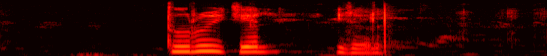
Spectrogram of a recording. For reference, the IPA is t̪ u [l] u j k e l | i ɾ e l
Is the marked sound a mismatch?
yes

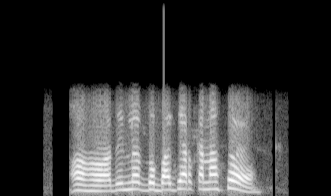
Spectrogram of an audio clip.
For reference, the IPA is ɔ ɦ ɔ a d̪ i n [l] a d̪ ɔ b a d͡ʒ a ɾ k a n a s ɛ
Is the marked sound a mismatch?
no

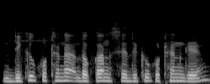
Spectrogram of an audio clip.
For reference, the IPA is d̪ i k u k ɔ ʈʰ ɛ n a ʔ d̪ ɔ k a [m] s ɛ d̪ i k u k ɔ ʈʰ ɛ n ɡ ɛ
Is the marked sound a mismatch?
yes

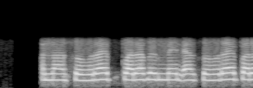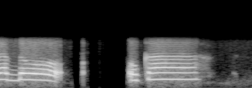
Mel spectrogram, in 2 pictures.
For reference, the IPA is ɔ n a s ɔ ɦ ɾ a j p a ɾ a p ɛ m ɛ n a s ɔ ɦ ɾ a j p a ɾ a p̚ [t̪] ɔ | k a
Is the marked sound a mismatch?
yes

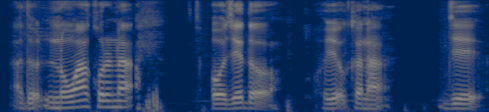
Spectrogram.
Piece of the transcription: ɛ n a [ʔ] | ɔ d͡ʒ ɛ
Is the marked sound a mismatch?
no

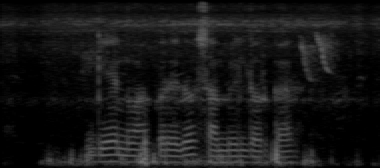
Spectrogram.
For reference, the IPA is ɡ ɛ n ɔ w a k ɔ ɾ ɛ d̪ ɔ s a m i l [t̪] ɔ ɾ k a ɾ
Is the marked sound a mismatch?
yes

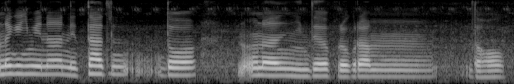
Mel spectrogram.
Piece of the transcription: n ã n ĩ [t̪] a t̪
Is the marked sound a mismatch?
no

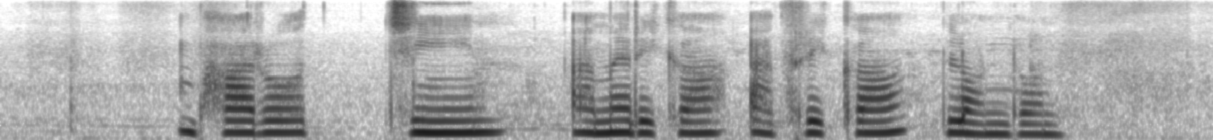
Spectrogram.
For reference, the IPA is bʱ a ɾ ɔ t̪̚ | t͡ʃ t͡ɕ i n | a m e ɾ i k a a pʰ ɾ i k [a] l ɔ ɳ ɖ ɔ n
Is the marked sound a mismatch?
no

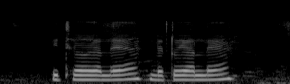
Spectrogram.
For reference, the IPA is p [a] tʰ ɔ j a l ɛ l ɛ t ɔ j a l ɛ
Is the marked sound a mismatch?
yes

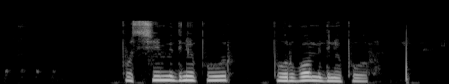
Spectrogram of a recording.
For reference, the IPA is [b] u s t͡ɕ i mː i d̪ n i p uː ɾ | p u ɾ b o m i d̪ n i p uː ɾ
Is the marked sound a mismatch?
yes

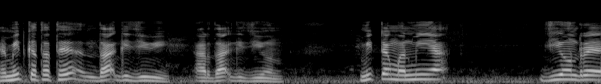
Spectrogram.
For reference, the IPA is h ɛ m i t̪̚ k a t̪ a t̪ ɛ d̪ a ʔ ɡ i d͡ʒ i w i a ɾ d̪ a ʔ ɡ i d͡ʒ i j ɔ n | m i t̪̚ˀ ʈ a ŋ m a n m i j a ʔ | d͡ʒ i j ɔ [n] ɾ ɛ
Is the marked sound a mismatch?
no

